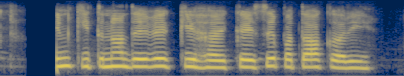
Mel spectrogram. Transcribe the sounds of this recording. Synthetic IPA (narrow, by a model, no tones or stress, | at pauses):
ɪnkɪt̪naːd̪eːʋeːkeɦɛːkɛːseːpət̪aːkəɾiː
